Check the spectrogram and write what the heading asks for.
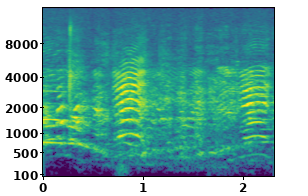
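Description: Indistinct chatter of several voices off the microphone, quieter than the amplified speech around it, in a large, reverberant room.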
